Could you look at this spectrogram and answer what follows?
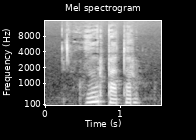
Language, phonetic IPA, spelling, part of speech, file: Polish, [ˌuzurˈpatɔr], uzurpator, noun, LL-Q809 (pol)-uzurpator.wav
